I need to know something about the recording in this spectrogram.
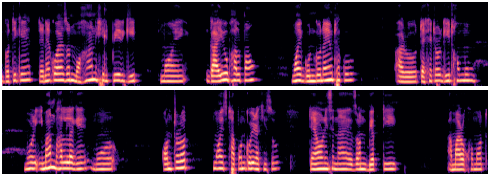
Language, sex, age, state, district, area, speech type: Assamese, female, 45-60, Assam, Dibrugarh, rural, spontaneous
